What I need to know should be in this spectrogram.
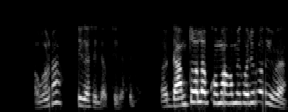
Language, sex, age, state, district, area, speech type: Assamese, male, 30-45, Assam, Kamrup Metropolitan, urban, conversation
